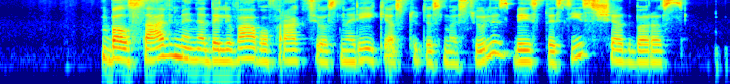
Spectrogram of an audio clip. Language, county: Lithuanian, Vilnius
